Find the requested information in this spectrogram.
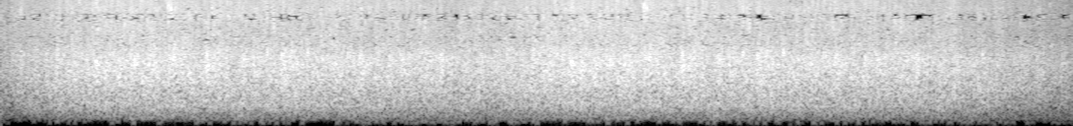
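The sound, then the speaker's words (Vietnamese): A big round of audience applause at a Buddhist program welcoming a lawyer guest. The clapping is thick and continuous, holding steady before tapering slightly at the end. “xin quý vị cho một tràng pháo tay thật lớn để chào đón Phật tử luật sư Lê Thanh Sơn.”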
